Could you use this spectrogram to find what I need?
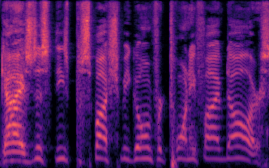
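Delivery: mock furious, angry, high-pitched screaming. Retelling how an angry show runner yells at the break: imitating a screaming breaker.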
